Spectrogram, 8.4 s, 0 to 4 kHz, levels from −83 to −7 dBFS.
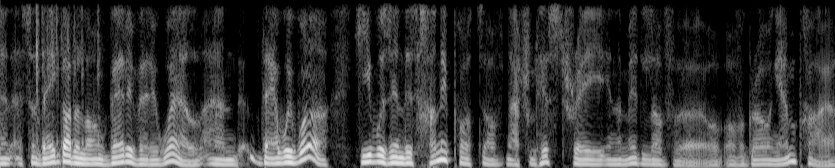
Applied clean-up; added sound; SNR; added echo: neural mask model RNNoise.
